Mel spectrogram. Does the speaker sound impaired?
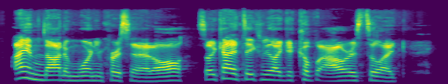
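Yes: cleft lip and palate; made eating, talking and singing hard growing up.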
